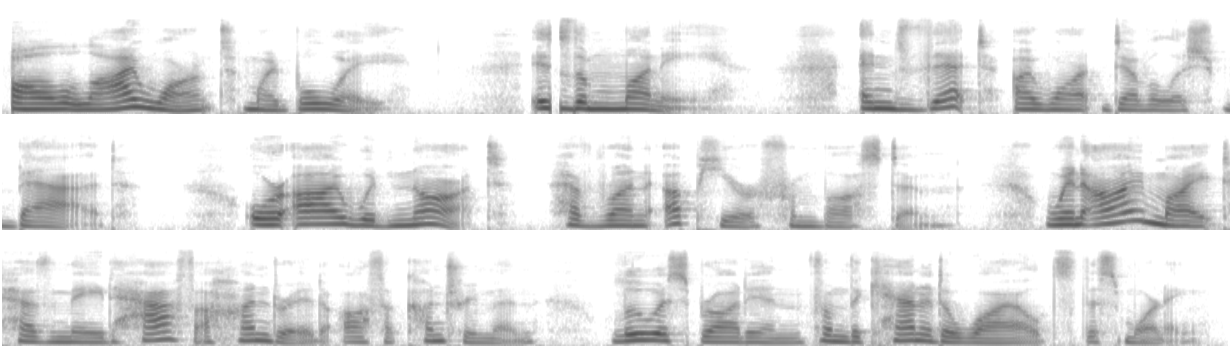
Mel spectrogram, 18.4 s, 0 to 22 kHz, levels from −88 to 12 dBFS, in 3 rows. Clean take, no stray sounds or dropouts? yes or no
no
